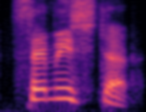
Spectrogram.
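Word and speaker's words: semester: যাই হোক তাহলে কেরোসিন এবার দেখেন মেসেঞ্জার মেসেন মেসেন এমই S mass SE এন সেন জিই আর মেসেঞ্জার ম্যাসেঞ্জার সেমিস্টার এসই এমই এস টিই আর সেমিস্টার উচ্চারণটা হচ্ছে সিমেস্টার ঠিক আছে সেমিস্টার মানে তো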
